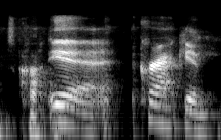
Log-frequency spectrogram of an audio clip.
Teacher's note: And we drop the G after cracking.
